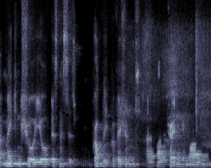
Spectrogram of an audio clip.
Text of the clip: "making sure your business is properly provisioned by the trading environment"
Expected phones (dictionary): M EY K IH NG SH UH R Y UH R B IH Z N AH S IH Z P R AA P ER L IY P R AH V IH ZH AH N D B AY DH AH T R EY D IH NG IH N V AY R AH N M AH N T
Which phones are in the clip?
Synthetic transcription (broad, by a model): M EY K IH NG SH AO Y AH B IH Z N AH S IH Z P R AA P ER L IY P R AH V IH ZH AH N D B AY DH AH T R EY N IH NG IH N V AY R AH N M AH N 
